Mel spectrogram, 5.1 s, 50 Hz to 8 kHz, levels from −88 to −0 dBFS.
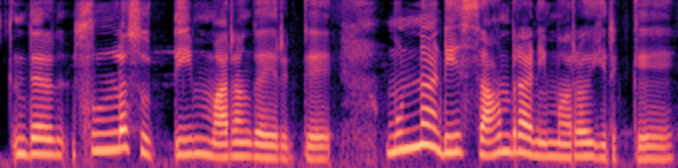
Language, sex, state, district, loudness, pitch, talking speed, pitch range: Tamil, female, Tamil Nadu, Nilgiris, -18 LUFS, 215 Hz, 105 wpm, 185-250 Hz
